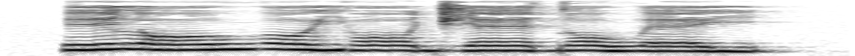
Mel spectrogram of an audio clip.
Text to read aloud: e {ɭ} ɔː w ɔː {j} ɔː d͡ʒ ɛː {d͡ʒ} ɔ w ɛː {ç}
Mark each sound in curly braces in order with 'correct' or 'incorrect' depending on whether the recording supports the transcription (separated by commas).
incorrect, correct, incorrect, incorrect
